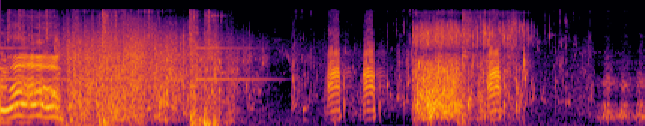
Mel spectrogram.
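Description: Cartoon sound effects for a runaway bicycle whose brakes have come loose: a wavering yell, then a long rushing noise with a low thud about two seconds in. A few short nasal calls follow near the end.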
